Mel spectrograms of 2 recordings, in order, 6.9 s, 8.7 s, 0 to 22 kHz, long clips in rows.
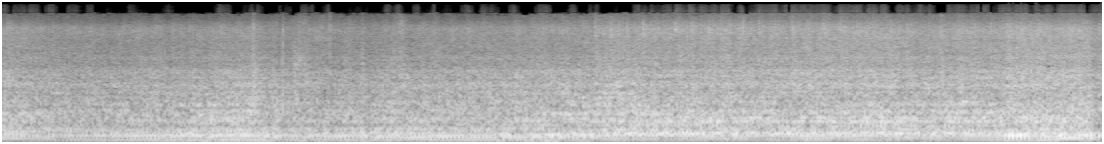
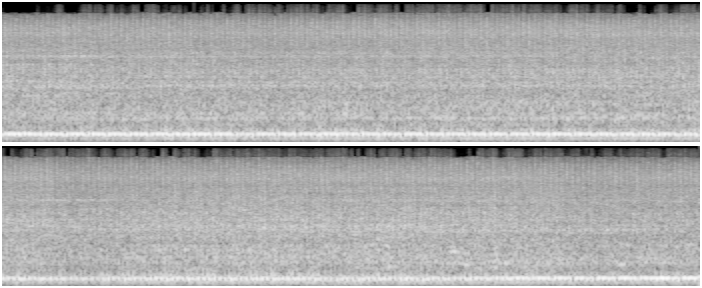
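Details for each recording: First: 1981 Alfa Romeo Spider Veloce twin-cam, first start in about 8 years, rear exhaust section missing: loud, raw, blatting unmuffled idle with throaty rasp, slight miss at first; loud exhaust from missing section. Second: 1981 Alfa Romeo Spider Veloce, first run in about 8 years, exhaust section missing, temperature gauge mid-scale: smooth, even idle around 900–1000 rpm with a steady hum and no knocks or misses; normal idle.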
